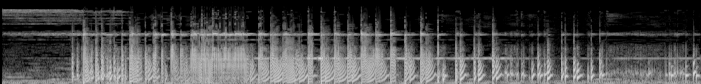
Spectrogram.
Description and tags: cukraus dangtelis stoja2
metal lid spinning on various surfaces, hit by other objects
spin, metal, lid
